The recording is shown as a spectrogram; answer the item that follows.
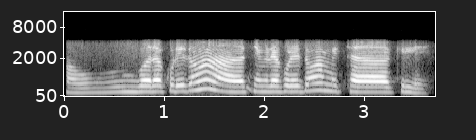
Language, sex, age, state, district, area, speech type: Odia, female, 45-60, Odisha, Angul, rural, conversation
